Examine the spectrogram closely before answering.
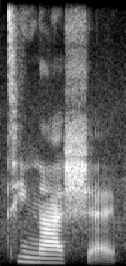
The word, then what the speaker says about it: Tinashe: I believe it's pronounced Tinashe kind of like the singer right so they sent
